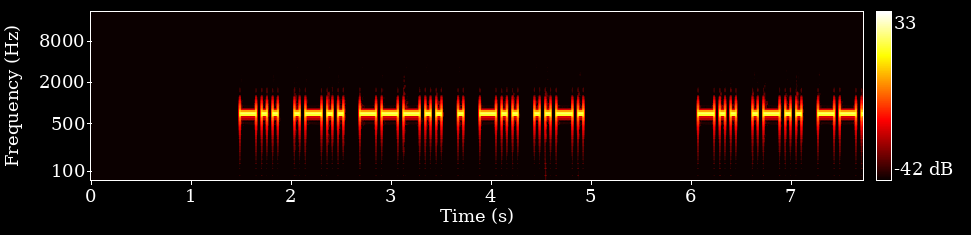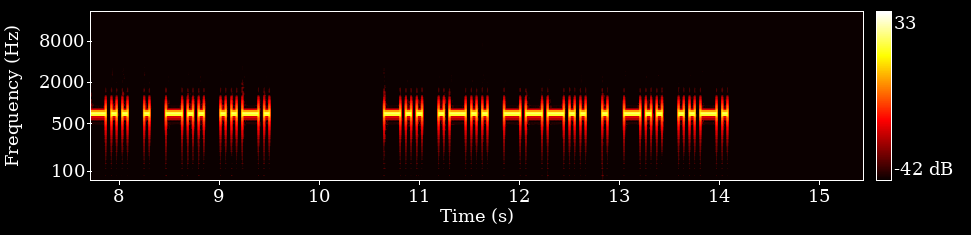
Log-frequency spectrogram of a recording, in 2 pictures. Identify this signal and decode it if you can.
Morse code, heard as a keyed tone, about 22 wpm, 700 Hz. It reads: DL8EDF DL8EDF DL8EDF
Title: DXCC-100 Call Signs - 6 Characters - Repeated 3x - 22wpm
